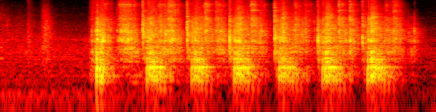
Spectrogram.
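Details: Mantis rototiller two-stroke that won't rev up: raspy engine surging unevenly about twice a second, never settling, then dying; owner first suspected tuning or a dirty carb, later traced to bad gaskets.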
